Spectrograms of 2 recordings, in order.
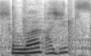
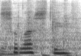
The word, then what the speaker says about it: Celeste: do you think celeste celeste is how you pronounce her name now that you mentioned it yes celeste not celestine like i was saying it's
